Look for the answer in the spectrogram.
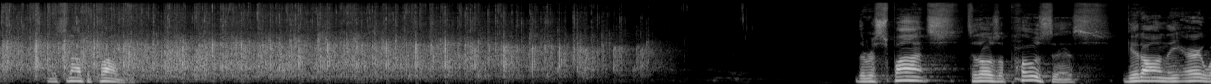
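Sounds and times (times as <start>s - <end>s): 
audience applause for teachers: 0.0s - 6.8s
speech: 0.5s - 1.4s, 8.6s - 12.1s.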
